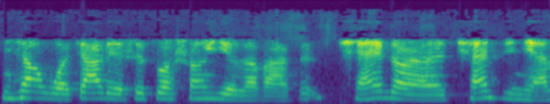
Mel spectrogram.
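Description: Here a woman talks at a moderate pace. Her intonation stays fairly even. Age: 30s. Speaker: caller. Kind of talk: call-in advice conversation. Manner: halting.

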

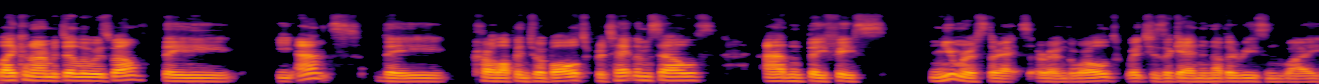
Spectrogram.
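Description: A man in a Scottish accent at a fairly quick pace. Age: 20s. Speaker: conservationist and podcast host. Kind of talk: casual interview chat.

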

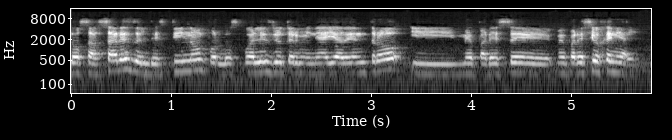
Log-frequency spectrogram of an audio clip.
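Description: A woman speaks in a normal speaking voice at a fairly high pitch. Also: hardly any pauses. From Mexico City. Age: 30s. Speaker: writer. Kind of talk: interview. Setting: remote call.

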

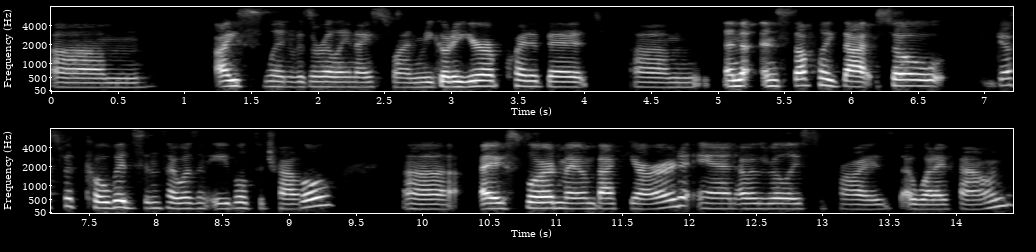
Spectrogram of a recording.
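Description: An ordinary speaking voice from a woman, medium-pitched with a Canadian accent, fairly even intonation, a moderate pace and big swings in loudness. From Canada, rural Ontario. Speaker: travel blogger. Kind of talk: casual interview. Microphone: dodgy audio from bad internet connection.

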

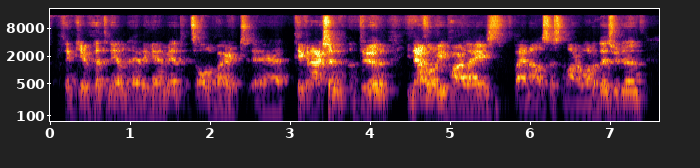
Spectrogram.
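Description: A man with a fairly low pitch talks at a very fast pace. His intonation is monotone and flat. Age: 20s. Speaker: podcast co-host. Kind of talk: casual chat.

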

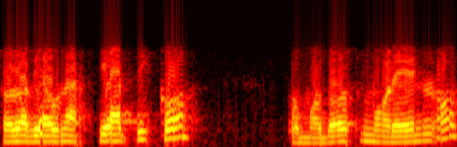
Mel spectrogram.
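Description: With a Mexican accent, a man talks at a moderate pace in a medium pitch, his intonation lively. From Mexico. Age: 30s. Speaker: business owner. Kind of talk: interview. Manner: animated.

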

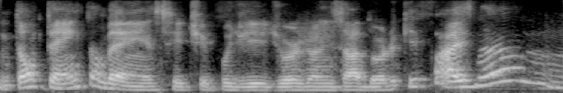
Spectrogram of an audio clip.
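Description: This is a man speaking. His pace is moderate. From interior of São Paulo state, Brazil (Penápolis). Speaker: retired elite marathon runner, running coach. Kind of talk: live-stream interview. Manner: talkative, long chained sentences; hesitant repetitions.

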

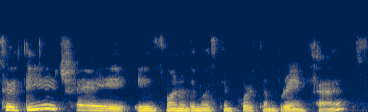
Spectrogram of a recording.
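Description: Her voice is somewhat breathy, with medium pitch and ordinary pitch variation. The woman speaks at a fairly slow pace. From Italy. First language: Italian. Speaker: neuroscientist and author. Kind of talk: interview. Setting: video call.

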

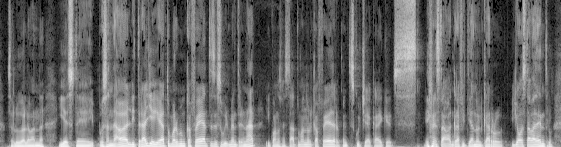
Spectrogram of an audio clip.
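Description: With a dark, mellow tone and medium pitch, a man speaks at a very fast pace using ordinary pitch variation. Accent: Mexican. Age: 40s. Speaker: MMA fighter. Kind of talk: casual chat.

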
